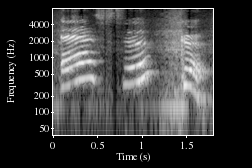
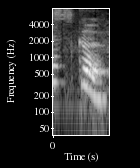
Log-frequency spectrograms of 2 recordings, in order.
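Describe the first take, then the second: First: It is said slowly, syllable by syllable. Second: It is said quickly, run together.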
